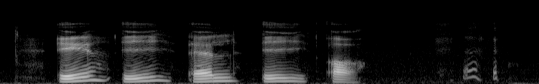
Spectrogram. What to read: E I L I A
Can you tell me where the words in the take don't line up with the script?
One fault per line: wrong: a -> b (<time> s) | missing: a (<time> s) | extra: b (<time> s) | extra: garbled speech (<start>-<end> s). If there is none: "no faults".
no faults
